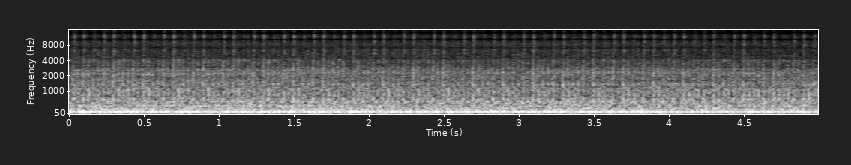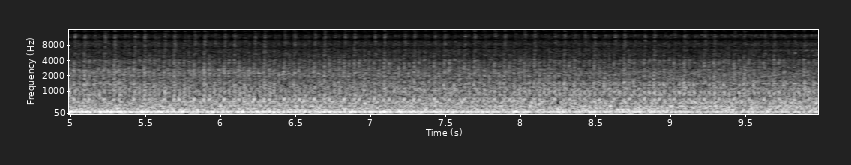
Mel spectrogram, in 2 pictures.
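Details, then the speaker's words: Volvo FM truck diesel, 13 years old, 794,515 km, oil pressure fault code being checked mechanically, engine cold: steady low idle drone with even clatter, nothing out of rhythm; sounds normal. "Âm thanh có vẻ bình thường Vâng , nó có vẻ hoạt động tốt,"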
